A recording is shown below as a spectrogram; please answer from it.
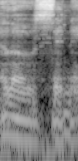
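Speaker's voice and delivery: very low, soft, hushed voice. Praising the voice actor, then quoting the killer's line; Ghostface voice. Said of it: "you do a great job with the Ghostface voice".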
